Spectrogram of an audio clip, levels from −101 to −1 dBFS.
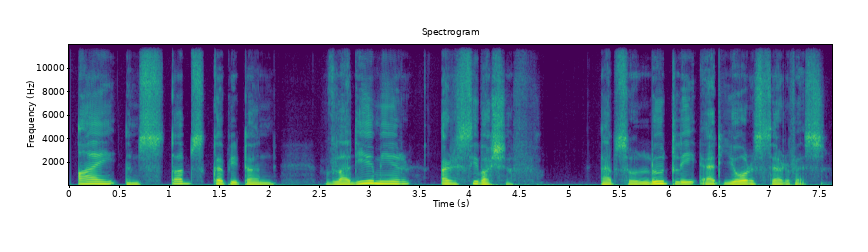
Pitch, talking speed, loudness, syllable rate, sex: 135 Hz, 70 wpm, -18 LUFS, 4.1 syllables/s, male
